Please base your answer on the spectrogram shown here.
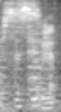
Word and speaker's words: Susato: Susato.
